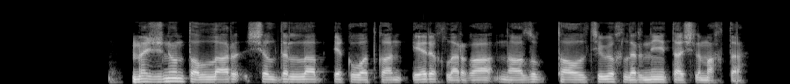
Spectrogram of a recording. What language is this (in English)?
Uyghur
